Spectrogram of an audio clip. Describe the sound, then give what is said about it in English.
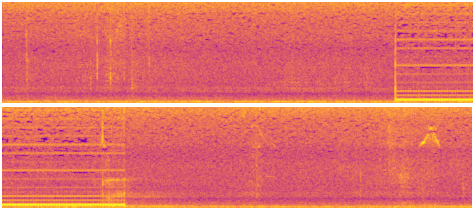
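A telephone ringing tone as a call is placed: one steady electronic tone of about two seconds, clear above a constant low background hum, with no voices. “I know you might be missing Void, so I'm going to give him a little ring-a-ding-ding.”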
